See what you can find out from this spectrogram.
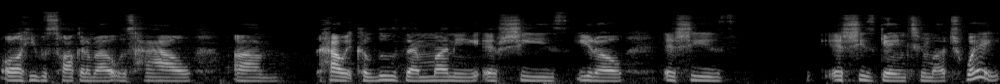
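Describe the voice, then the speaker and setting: Her voice is fairly low in pitch, with a bright, sharp tone. The woman speaks at a very slow pace with monotone, flat intonation. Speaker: video reviewer. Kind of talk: casual vlog review. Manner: talkative, long-winded with many fillers.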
